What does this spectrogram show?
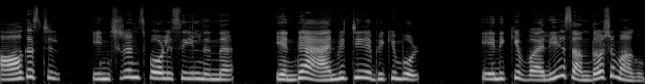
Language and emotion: Malayalam, happy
